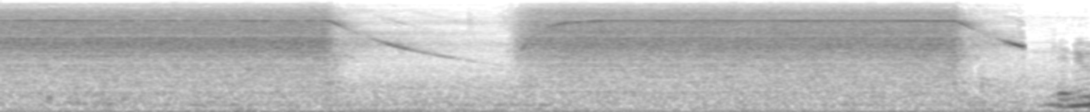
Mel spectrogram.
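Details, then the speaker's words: High-speed dental handpiece with an end-cutting bur cutting tooth without water spray, smoothing the margin in a molar crown preparation for a PFM crown; high-pitched whine in two runs, each falling in pitch as it stops. "see how I'm going to small full Strokes towards you and the entire margin becomes smooth okay so continue the same"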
